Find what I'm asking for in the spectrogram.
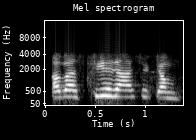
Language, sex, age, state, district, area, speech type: Hindi, female, 30-45, Uttar Pradesh, Lucknow, rural, conversation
